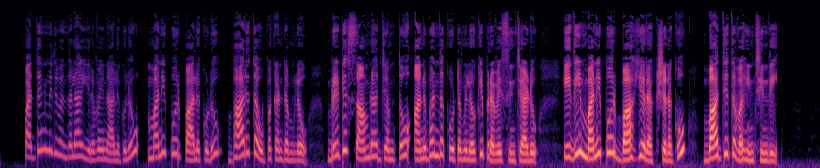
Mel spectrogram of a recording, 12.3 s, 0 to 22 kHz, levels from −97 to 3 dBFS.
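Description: From 0.52 s to 8.8 s, automatic gain rising sets in. The gain control judged the input too quiet and kept raising its level, by about 16 dB. Speech and background swell together. The climb ends just before "మణిపూర్ బాహ్య రక్షణకు బాధ్యత".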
